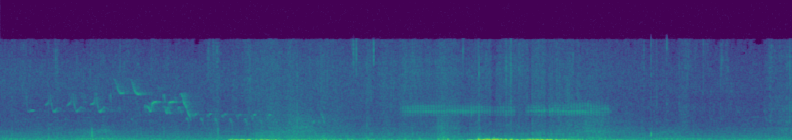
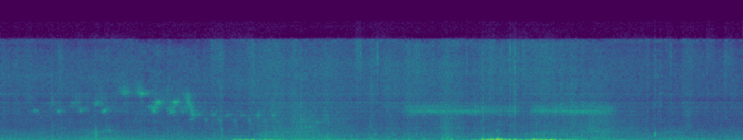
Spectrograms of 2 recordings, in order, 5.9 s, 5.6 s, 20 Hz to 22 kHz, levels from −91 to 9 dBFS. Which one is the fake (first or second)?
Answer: second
